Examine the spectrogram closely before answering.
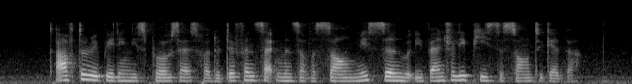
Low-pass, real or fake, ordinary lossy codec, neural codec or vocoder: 7.2 kHz; fake; AAC, 48 kbps; codec, 24 kHz, 0.9 kbps, WavTokenizer, medium speech release version 2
